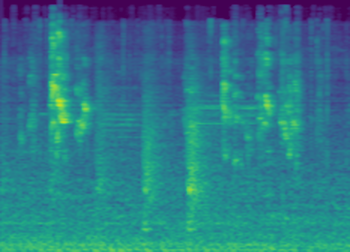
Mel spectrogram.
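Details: At feeding time, birds give a few loud, sharp chirps with quieter squeaks between them and short pauses.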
